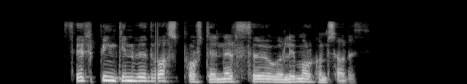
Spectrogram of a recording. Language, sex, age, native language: Icelandic, male, 18-19, Icelandic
